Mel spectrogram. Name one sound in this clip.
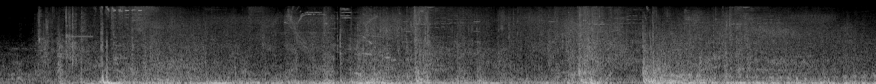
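Rumbling explosions burst in the video game.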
